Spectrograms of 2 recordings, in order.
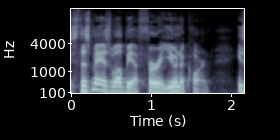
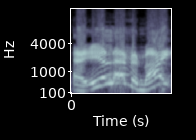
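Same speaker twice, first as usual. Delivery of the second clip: put-on Cockney accent, pitched very high. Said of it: "Sounded Cockney".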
